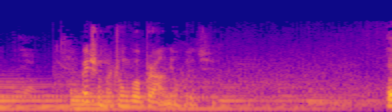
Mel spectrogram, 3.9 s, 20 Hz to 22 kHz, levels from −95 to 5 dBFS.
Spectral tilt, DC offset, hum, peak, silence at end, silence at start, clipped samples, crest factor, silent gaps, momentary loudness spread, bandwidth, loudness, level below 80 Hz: -6.5 dB/octave; under 0.1%; none; -2 dBFS; 0 s; 0 s; under 0.1%; 22 dB; none; 16 LU; 10.5 kHz; -24 LUFS; -54 dBFS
